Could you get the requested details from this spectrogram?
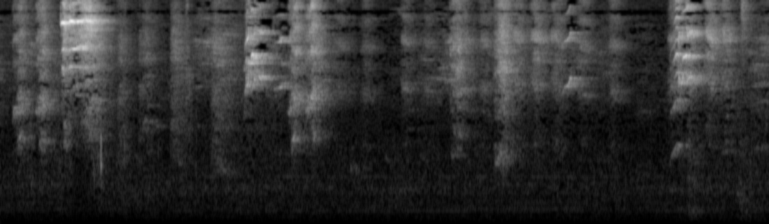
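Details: Immature rainbow lorikeet copying its parents' behaviour, giving harsh, screechy bursts of calls in short clusters with pauses of about two seconds between them.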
